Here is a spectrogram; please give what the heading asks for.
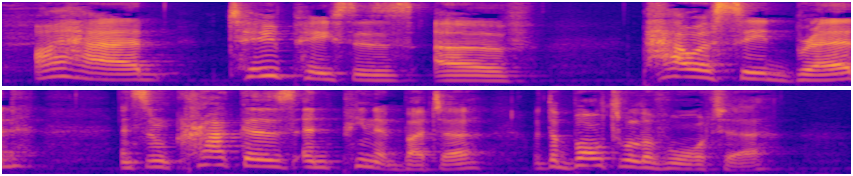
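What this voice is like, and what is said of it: Put-on British accent. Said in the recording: “With a British accent ... I'm afraid it's going to be terrible.”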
